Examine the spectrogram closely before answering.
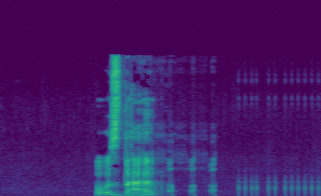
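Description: A man chuckles softly.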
